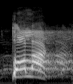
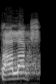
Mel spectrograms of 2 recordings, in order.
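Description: First: The word begins with an emphatic t sound. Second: The word begins with a plain t sound. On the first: It means to divorce. The speaker calls it right. "শব্দটা কি? তলাক।" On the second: It means to join together. The speaker calls it wrong. "শব্দটা কিন্তু তালাক নয়"

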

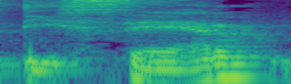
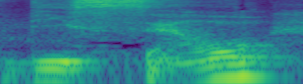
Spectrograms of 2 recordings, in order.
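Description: First: The name ends with an R sound. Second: The name ends with an L sound. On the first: The speaker calls it wrong. "I've pronounced it wrong in the past as Dicer with an R" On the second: The speaker calls it right. "it's actually an L, just like cell phone"

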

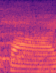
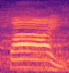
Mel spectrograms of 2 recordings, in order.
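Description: First: The syllable is said on a rising tone. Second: The syllable is said on a falling tone. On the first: "เสียงจัตวา" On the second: "เสียงโท"

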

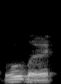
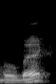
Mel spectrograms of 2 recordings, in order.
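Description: First: The stress falls on blue. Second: The stress falls on bird. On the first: A particular species of bird. "ก็จะเป็นชนิดของนก" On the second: Any bird that is blue. "เป็นนกตัวไหนก็ตามที่มีสีน้ำเงินนะครับ"

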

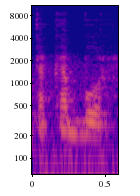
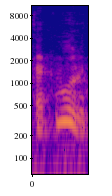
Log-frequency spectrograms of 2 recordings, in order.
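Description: First: The word is said with three syllables. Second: The word is said with two syllables. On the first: The speaker calls it right. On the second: The speaker calls it wrong. "Orang lain panggil takbur, bukan takbur"

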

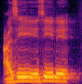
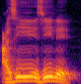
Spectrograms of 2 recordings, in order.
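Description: The two takes are said the same way.

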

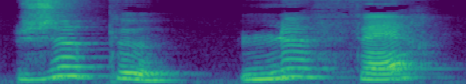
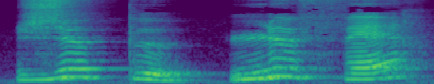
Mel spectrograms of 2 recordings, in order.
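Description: The two takes are said the same way.

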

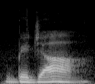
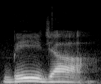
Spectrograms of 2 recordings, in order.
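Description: First: Only the second vowel is long. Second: Both vowels are long. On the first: "if we made the second vowel sound long" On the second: "If we made both the vowel sounds long"

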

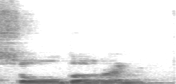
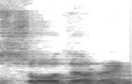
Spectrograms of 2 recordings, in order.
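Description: First: It is said the British way, with the L. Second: It is said the American way, without the L.

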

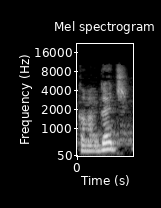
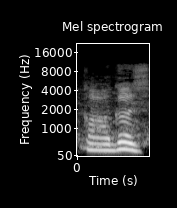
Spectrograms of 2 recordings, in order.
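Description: First: The final consonant is pronounced like j. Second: The final consonant is pronounced like z. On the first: The speaker calls it wrong. "लेकिन आप लोग इसको क्या पढ़ते हैं" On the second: The speaker calls it right. "यानी इसको हम कागज नहीं बोलेंगे, क्या बोलेंगे"

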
